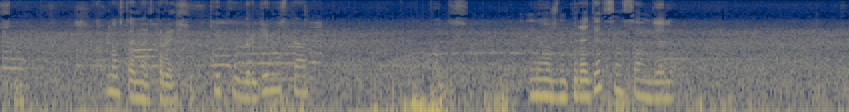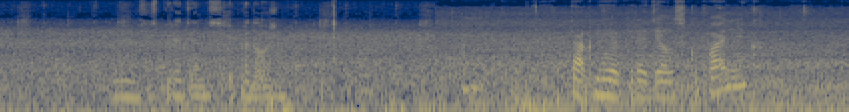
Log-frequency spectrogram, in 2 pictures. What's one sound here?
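A young woman talks calmly and close to the microphone.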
